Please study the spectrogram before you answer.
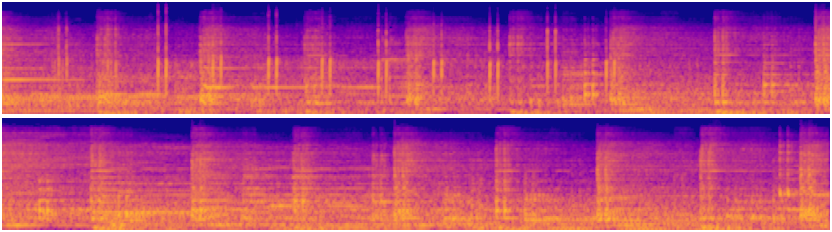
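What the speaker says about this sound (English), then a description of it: "A round of applause, please, for ASEC Pineda." Audience applause for a government official at a volunteer partnership recognition ceremony, steady dense clapping filling the room and holding loud for several seconds.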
